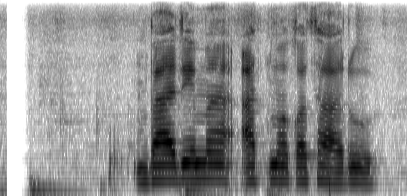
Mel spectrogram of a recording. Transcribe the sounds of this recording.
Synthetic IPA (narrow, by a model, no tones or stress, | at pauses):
baɾemaʔa̰t̪mʌkʌt̪ʰaɦʌɾu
